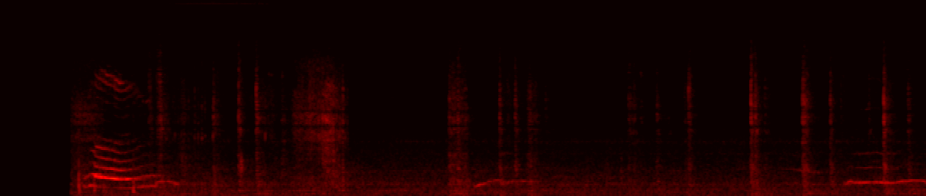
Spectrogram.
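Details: Cat, held with a clothespin on the scruff of the neck to immobilize it, gives a short harmonic meow near the start, then quieter faint mews amid rustling and clicking handling noises in a small room.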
